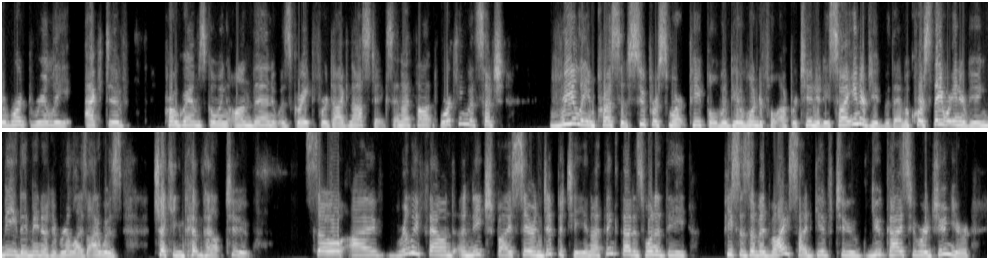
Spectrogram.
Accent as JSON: {"language": "English", "country": "Norway", "tie": "born or raised there", "also_born_or_lived": "United States", "said": "I was born in the United States to my Norwegian parents, who moved back to Norway when I was a kid. So I grew up bilingual and spent many of my formative years in Norway, where I still have close family."}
